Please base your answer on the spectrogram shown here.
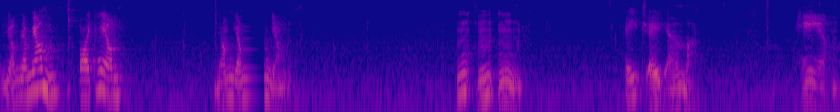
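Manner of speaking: talking with mouth full. Doing ham-eating asmr for viewers, eating while talking. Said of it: "enjoy some ham eating A S M R".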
